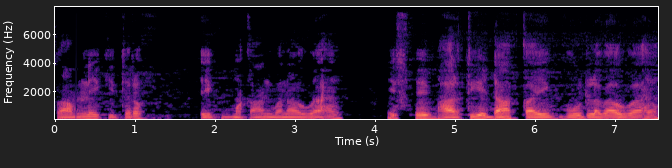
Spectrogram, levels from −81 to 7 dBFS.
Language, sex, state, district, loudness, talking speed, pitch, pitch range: Hindi, male, Uttar Pradesh, Gorakhpur, -25 LUFS, 145 wpm, 110 Hz, 110-120 Hz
